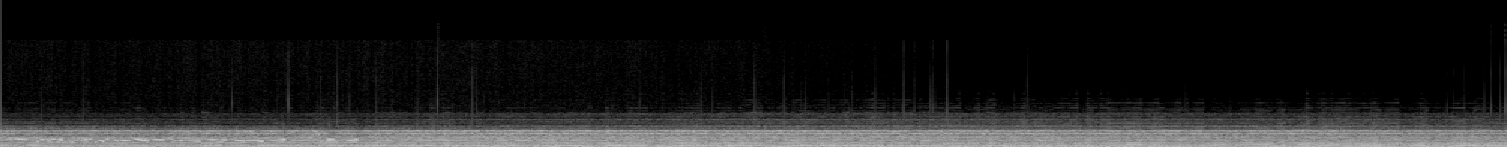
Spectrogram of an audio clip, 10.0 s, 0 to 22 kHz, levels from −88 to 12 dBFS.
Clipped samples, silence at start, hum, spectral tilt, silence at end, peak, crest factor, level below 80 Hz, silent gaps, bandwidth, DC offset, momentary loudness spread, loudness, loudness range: under 0.1%; 0 s; none; -9.5 dB/octave; 0 s; -2 dBFS; 14 dB; -42 dBFS; none; 5.6 kHz; under 0.1%; 2 LU; -15 LUFS; 1 LU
